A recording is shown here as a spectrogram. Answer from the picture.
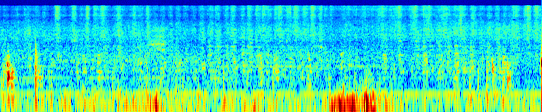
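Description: A cloth rubbing on a car's painted fender, a faint scrubbing as softened badge adhesive and adhesive remover are wiped off. A brief low rumble comes about five seconds in.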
